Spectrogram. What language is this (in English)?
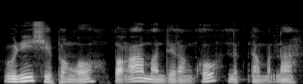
Garo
